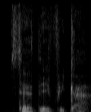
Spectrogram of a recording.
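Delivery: South African accent attempt. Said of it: "Trying to get that accent down".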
